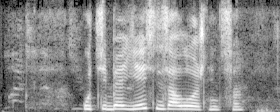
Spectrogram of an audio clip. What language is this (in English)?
Russian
